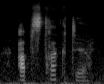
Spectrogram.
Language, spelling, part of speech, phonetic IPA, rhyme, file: German, abstrakter, adjective, [apˈstʁaktɐ], -aktɐ, De-abstrakter.ogg
- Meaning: 1. comparative degree of abstrakt 2. inflection of abstrakt: strong/mixed nominative masculine singular 3. inflection of abstrakt: strong genitive/dative feminine singular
